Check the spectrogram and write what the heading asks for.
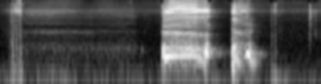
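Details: Two harsh, dry coughs from an adult while playing, with a brief click before and faint sounds after: dry cough.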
